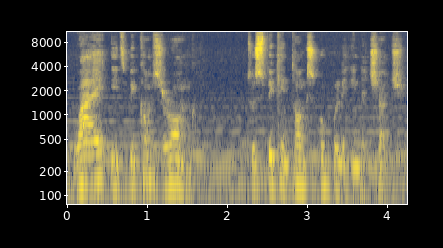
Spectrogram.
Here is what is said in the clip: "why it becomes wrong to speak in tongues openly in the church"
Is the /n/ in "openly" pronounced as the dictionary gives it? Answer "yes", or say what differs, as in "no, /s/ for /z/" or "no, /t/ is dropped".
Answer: no, /n/ is dropped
